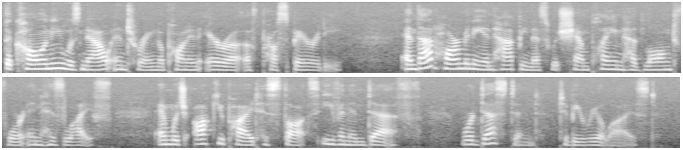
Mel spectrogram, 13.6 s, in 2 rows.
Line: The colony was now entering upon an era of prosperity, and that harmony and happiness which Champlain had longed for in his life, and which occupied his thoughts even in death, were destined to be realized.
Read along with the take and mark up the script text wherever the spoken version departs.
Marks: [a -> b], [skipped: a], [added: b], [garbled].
The colony was now entering upon an era of prosperity, and that harmony and happiness which Champlain had longed for in his life, and which occupied his thoughts even in death, were destined to be realized.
